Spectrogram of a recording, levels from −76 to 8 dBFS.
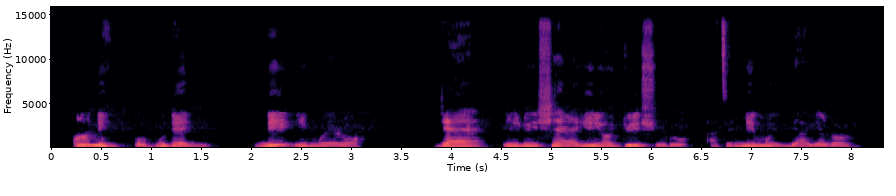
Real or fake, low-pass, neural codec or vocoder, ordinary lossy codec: fake; 14.4 kHz; vocoder, 44.1 kHz, 128 mel bands, Pupu-Vocoder; none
